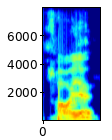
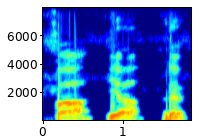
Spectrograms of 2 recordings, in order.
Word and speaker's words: fire: आयु यहां पर इसको लोग पढ़ते हैं फय फ य र लेकिन यह सही नहीं है। इसका सही उच्चारण होता है फायर।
